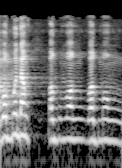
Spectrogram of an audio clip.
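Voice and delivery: normal talking voice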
